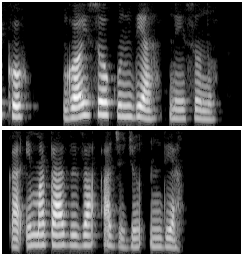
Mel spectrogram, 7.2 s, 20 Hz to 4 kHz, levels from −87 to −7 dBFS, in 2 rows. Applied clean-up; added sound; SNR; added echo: none; none; none; none.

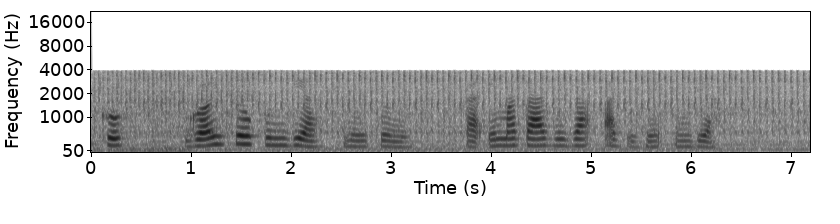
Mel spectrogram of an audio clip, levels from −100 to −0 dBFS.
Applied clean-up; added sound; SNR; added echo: none; Engine; 11 dB; none.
